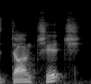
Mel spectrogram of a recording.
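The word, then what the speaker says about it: Dončić: Not really a joke, but she was talking in the middle about how she was talking to Doncic, and she did clarify it is Doncic, and which is hilarious because Woj pronounced it wrong the entire time.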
